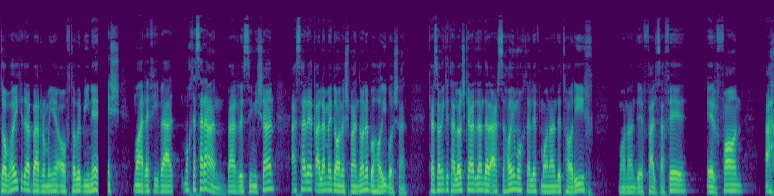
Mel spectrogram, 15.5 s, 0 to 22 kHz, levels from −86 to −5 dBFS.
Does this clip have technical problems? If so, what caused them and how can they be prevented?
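Yes, two related problems. At 1.95 s the speech drops out completely in mid-flow and stays silent until 2.15 s, a gap of about 0.2 s. That's a playback stall. The likely cause is that the player's buffer ran dry or its audio thread got blocked, so it had nothing to send to the output until it recovered. Giving the player a deeper buffer and keeping its audio thread free of blocking work would prevent this.

From 2.15 s to 4.13 s you get catch-up at higher speed. The player works through the backlog from the stall by resampling it 1.1 times faster, so the speech sounds hurried and sits about a semitone and a half sharp for those two seconds before settling back to normal pace and pitch. If the player has to catch up, a pitch-preserving time-stretch or a gentler speed-up spread over a longer stretch would make the recovery much less noticeable.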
